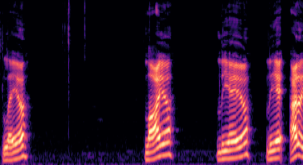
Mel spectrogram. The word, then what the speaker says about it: Leia: Stop saying Leah, it's Leia.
